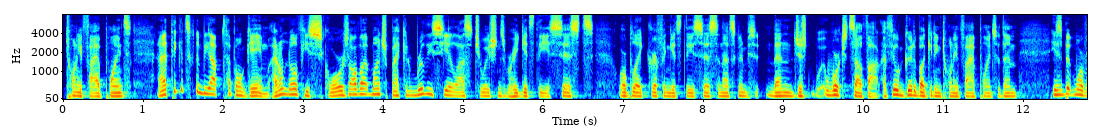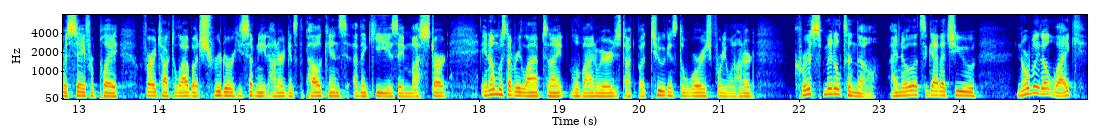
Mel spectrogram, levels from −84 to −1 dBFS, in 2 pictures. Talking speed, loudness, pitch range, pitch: 275 wpm, -22 LUFS, 115-150 Hz, 125 Hz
